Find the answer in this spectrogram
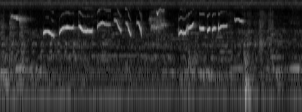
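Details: Forest-dwelling oriental magpie-robin delivering varied whistled song: slurred upswept and downswept notes, quick sharp descending strokes, then wavering whistles, with a constant low hum and high tone beneath.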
